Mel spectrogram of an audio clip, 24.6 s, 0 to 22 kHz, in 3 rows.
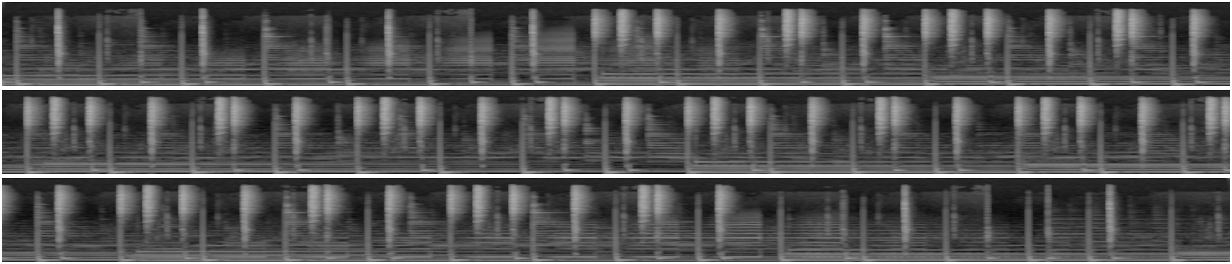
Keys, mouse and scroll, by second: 0.3 v, 4.7 ctrl+t, 5.2 v, 6.7 v, 7.5 ctrl+u, 8.8 ctrl+a, 9.3 ctrl+alt+z, 9.6 ctrl+d, 9.8 ctrl+j, 11.8 ctrl+t, 12.3 Return, 13.0 v, 13.1 ctrl+alt+z, 13.1 ctrl+alt+z, 13.3 ctrl+t, 13.9 Return, 14.0 v, 14.8 Return, 15.3 ctrl+a, 16.1 ctrl+alt+d, 21.6 v, 22.8 v.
